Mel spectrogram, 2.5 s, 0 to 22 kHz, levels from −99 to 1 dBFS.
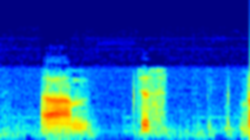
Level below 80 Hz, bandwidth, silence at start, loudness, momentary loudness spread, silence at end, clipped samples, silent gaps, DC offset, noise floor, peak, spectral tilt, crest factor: -64 dBFS; 4.6 kHz; 0.4 s; -20 LUFS; 22 LU; 0 s; under 0.1%; none; under 0.1%; -53 dBFS; -2 dBFS; -7.5 dB/octave; 20 dB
